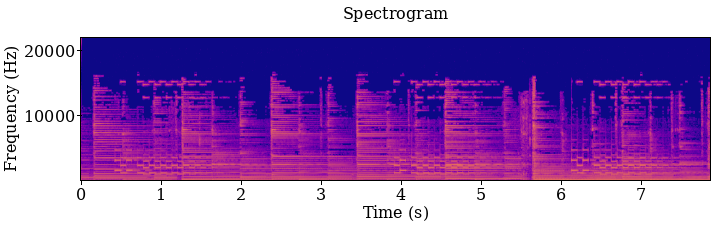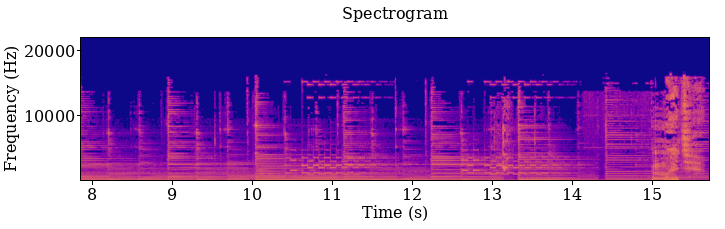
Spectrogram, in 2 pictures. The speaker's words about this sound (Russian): Телефон дочери зазвонил снова.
